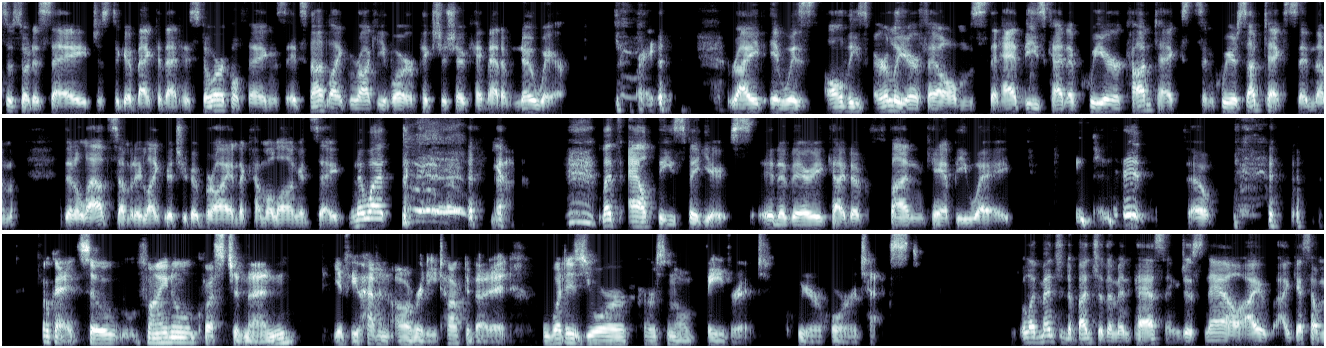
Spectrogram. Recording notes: The interview was done on Zoom so the audio isn't great.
